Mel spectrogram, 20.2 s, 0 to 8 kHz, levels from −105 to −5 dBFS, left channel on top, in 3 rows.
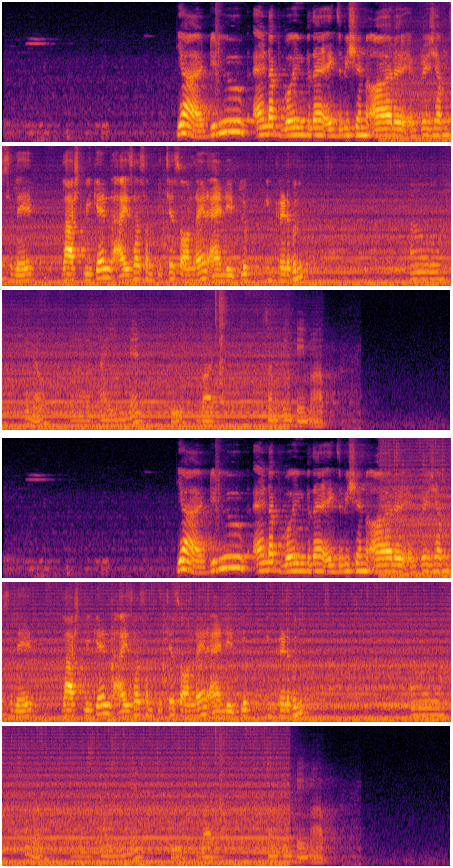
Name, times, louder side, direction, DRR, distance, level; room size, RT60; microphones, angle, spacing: voice 1, 2.6-7.2 7.6-11.3, left 1 dB, 20° left, 0.7 m, -22 dB
sound 1, 5.6-17.8, right 1 dB, 55° right, 2.4 m, -34 dB
voice 2, 12.8-13.5 13.8-14.2 14.5-15.6 16.0-16.6 17.4-18.3, left 2 dB, 45° left, 1.3 m, -33 dB
30.0 x 17.0 x 8.8 m
head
